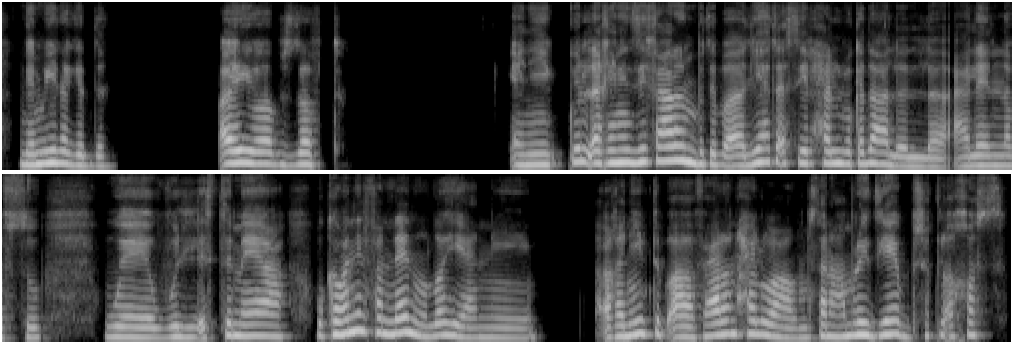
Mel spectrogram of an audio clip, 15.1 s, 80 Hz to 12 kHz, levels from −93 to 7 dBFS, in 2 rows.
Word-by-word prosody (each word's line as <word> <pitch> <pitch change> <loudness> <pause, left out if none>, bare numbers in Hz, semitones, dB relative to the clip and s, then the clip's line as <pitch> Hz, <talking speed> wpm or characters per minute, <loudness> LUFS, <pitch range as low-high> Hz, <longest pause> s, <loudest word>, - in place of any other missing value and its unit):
جميلة 230 +3 +4
جدًا، 185 -3 -6 0.8
أيوه 235 -1 +4
بالضبط. 215 0 -4 1.2
يعني 205 0 0
كل 260 - +1
الأغاني 245 +1 +4
دي 260 - +4
فعلًا 275 -1 +4
بتبقى 200 -4 0
ليها 250 +4 +2
تأثير 240 -2 -3
حلو 235 -1 0
كده 225 +1 0
على 200 -5 -1
ال 175 -1 -3
الإعلان 185 +4 -3
نفسه، 190 0 -7 0.5
و 205 0 -2 0.4
والاستماع 215 +3 -1 0.2
وكمان 255 +5 +4
الفنّان 285 -3 +2
والله، 230 +1 -1
يعني 190 -1 -7 0.5
أغانيه 215 +6 +1
بتبقى 205 -6 -1
فعلًا 235 +5 +1
حلوة، 240 -7 0
مثلًا 190 +4 -3
عمرو 230 +4 +3
دياب 240 0 +1
بشكل 225 +5 -9
أخص. 240 +1 -6
220 Hz, 130 wpm, -23 LUFS, 195-245 Hz, 1.2 s, جميلة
